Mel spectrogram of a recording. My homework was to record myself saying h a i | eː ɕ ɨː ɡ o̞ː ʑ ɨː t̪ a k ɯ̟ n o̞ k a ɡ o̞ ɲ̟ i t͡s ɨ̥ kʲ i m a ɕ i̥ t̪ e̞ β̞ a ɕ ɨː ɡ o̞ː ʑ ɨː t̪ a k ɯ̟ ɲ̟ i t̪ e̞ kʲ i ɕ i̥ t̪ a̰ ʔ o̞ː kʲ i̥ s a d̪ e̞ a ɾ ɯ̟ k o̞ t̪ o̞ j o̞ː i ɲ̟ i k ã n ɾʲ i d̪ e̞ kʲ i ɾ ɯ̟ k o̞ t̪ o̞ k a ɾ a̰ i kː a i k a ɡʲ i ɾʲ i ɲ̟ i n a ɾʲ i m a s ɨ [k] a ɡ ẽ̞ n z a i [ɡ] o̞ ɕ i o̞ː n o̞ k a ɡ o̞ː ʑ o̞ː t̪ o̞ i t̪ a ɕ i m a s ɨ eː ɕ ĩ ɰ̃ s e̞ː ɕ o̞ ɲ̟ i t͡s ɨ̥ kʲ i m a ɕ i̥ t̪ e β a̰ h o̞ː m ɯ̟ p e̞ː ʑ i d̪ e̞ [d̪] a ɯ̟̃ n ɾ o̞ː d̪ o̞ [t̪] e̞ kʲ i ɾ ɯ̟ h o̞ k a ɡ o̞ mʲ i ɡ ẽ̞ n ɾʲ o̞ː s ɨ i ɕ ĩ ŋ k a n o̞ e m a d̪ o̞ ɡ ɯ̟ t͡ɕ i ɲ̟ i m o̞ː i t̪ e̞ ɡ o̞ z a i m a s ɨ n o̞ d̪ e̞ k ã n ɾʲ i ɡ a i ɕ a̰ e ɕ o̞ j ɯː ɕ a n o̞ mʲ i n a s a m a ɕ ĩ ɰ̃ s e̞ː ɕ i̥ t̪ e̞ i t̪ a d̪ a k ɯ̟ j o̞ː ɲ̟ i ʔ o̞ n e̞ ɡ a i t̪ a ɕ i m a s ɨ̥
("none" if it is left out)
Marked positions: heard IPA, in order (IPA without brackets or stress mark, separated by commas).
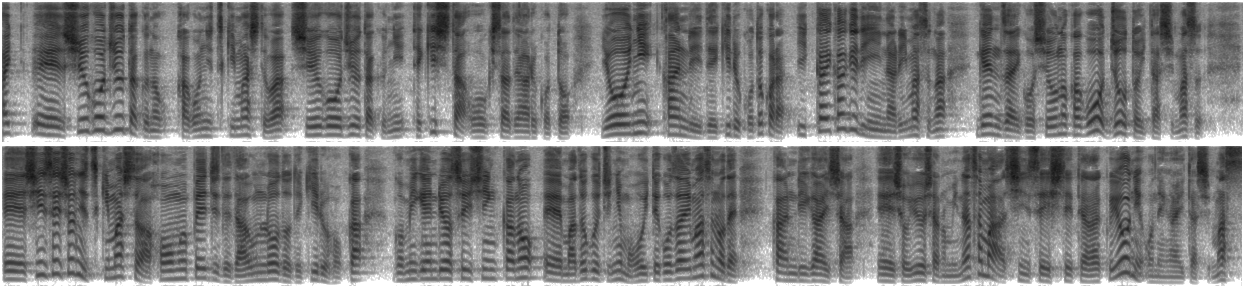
ɡ, ɡ, d̪, d̪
